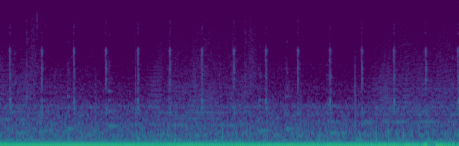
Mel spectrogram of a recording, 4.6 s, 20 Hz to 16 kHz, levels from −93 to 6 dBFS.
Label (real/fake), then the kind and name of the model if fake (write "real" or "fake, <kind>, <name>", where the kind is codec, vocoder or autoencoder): real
